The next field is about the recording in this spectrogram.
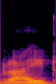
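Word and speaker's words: write: है शुरू वाला साइलेंट है एन से जो पहले है डब्ल्यू आर को र करके पढ़ना है डब्ल्यू साइलेंट है तो राइट हो गया यहां पर भी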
